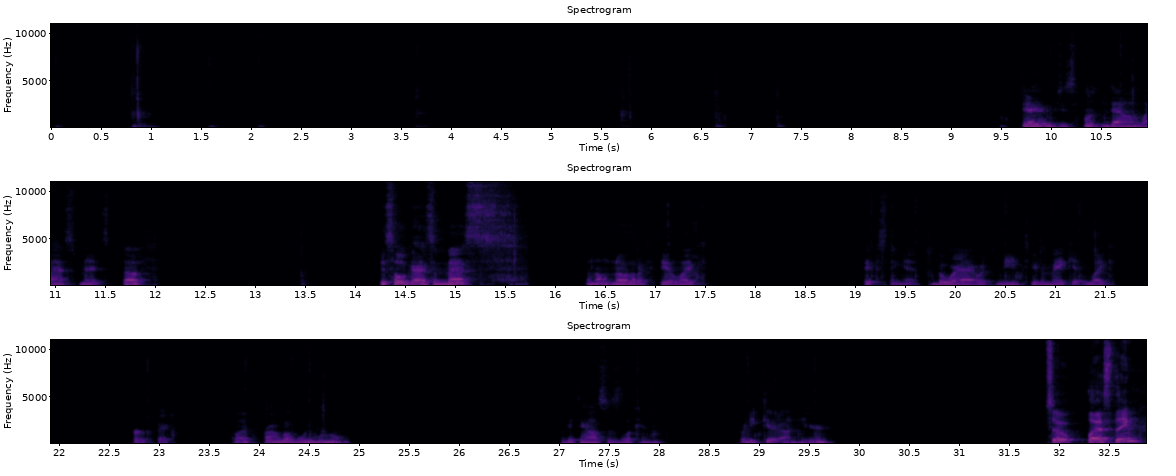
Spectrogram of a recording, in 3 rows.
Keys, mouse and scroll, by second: 0.8 m, 1.4 click, 4.0 right click, 4.6 scroll down 1, 4.9 middle click, 5.6 alt+z, 6.0 middle click, 6.4 shift+middle click, 7.5 middle click, 7.6 middle click, 8.3 shift+middle click, 8.8 middle click, 9.3 shift+middle click, 10.0 middle click, 10.0 middle click, 10.5 shift+middle click, 10.9 scroll up 1, 12.4 middle click, 13.4 Tab, 14.9 scroll down 1, 15.2 middle click, 15.7 shift+middle click, 16.3 scroll up 1, 17.0 scroll down 1, 18.3 middle click, 19.3 shift+middle click, 19.8 scroll up 1, 19.9 middle click, 20.7 scroll up 1, 20.9 shift+middle click, 21.4-22.0 scroll up 1, 22.0 middle click, 23.1 scroll down 1, 23.3 middle click, 24.3 shift+middle click, 25.2 middle click, 25.3 middle click, 25.9 shift+middle click, 26.5 middle click, 26.5 middle click, 28.1 scroll down 1, 28.3 middle click, 29.1 scroll up 1, 29.3 middle click, 30.0 scroll up 1, 30.3 middle click.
